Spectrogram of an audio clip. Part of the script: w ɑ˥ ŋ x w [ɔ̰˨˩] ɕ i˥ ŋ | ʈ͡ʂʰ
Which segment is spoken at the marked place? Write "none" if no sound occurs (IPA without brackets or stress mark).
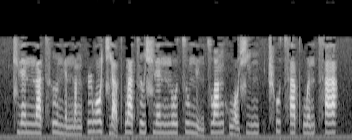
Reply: ɔ̰˨˩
